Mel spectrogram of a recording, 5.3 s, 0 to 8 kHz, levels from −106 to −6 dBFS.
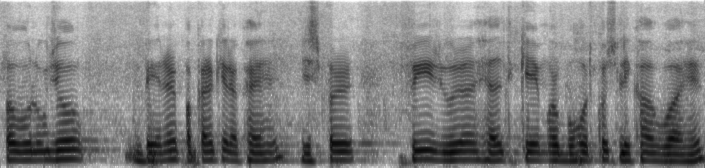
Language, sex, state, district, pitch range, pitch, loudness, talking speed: Hindi, male, Arunachal Pradesh, Lower Dibang Valley, 140-150 Hz, 145 Hz, -13 LUFS, 215 wpm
